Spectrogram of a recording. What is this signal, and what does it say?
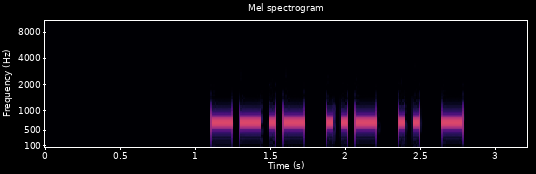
Morse code, heard as a keyed tone, about 25 wpm, 700 Hz. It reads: QUIT
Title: Four Letter Words - 25wpm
